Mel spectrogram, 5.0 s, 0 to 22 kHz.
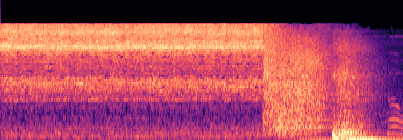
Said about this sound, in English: where a mouse, and in this demonstration, a model, is exposed to an explosion equivalent to the IEDs used in Iraq and Afghanistan. When it reaches about 25, this thing is going to go.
